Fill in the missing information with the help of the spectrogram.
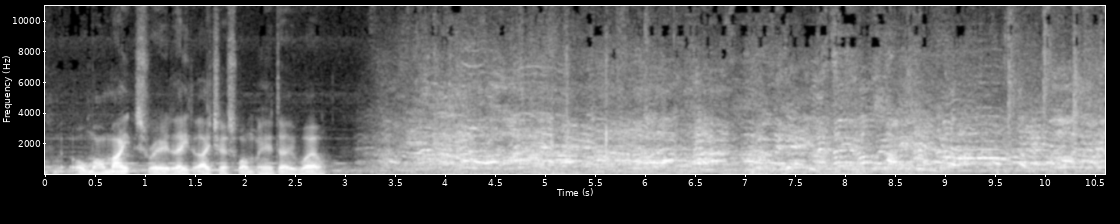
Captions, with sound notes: All my mates, really, they just want me to do well. (crowd shouting)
